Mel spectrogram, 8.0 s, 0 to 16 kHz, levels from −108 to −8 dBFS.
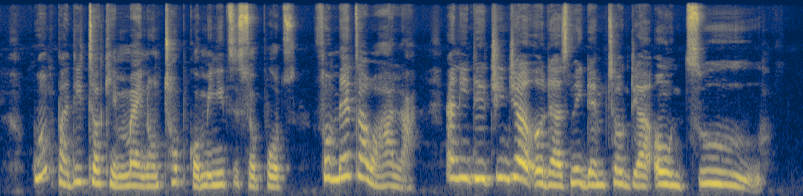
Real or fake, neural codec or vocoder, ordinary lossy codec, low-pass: fake; vocoder, 44.1 kHz, 128 mel bands every 512 samples, BigVGAN v2; none; 14.4 kHz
